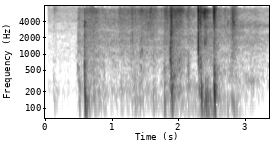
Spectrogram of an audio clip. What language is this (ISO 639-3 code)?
zho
